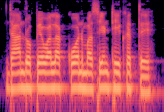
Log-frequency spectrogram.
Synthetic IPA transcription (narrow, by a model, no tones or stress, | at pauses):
d̪ʱjaːnɾoːpeʋaːlaːkoːnməsiːnʈʰiːkɦət̪eː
